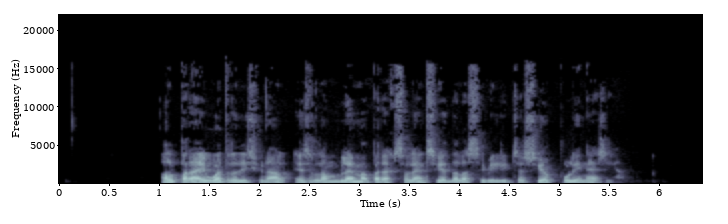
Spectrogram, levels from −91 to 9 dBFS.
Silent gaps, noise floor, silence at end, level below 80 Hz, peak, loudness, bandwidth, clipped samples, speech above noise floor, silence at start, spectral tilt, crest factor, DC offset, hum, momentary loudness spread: none; -89 dBFS; 0.8 s; -62 dBFS; -2 dBFS; -19 LUFS; 16 kHz; under 0.1%; 71 dB; 1.05 s; -5.5 dB/octave; 18 dB; under 0.1%; none; 8 LU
